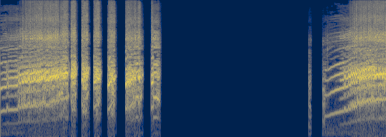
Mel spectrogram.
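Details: Red junglefowl hen calling, a lure sound for trapping wild roosters: a drawn harsh note breaking into rapid clipped clucks, a long silence, then the drawn note starting again.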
